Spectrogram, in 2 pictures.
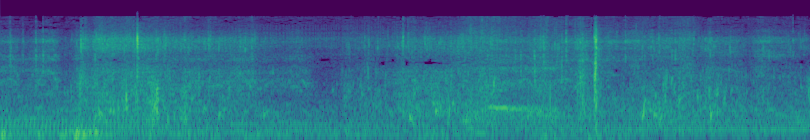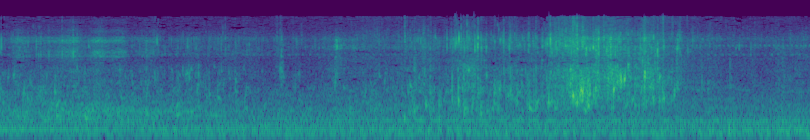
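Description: Irregular bursts of splashing and rustling as a hooked bass is fought and brought in to the bank, over the steady drone of a distant boat motor.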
